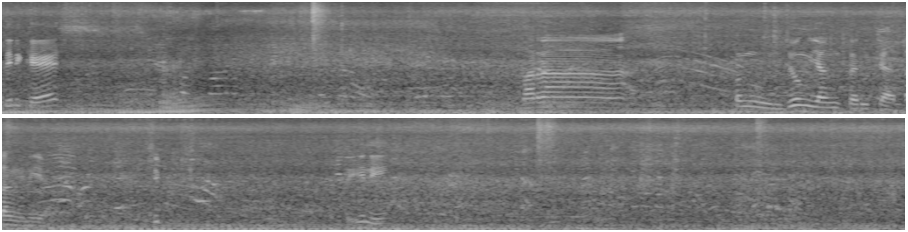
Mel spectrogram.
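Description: Motorbike engines idle and rumble nearby.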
